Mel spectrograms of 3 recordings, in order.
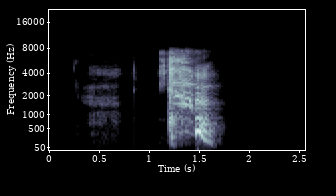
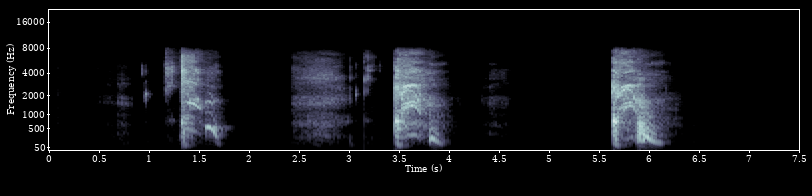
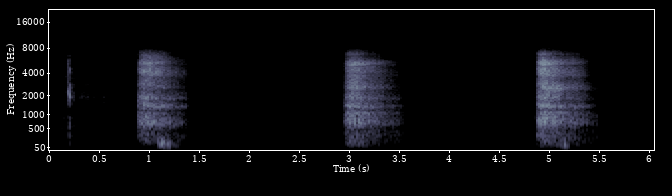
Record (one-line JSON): {"cough_length": "2.6 s", "cough_amplitude": 29341, "cough_signal_mean_std_ratio": 0.31, "three_cough_length": "7.5 s", "three_cough_amplitude": 27291, "three_cough_signal_mean_std_ratio": 0.3, "exhalation_length": "6.1 s", "exhalation_amplitude": 4485, "exhalation_signal_mean_std_ratio": 0.31, "survey_phase": "alpha (2021-03-01 to 2021-08-12)", "age": "45-64", "gender": "Female", "wearing_mask": "No", "symptom_cough_any": true, "symptom_fatigue": true, "smoker_status": "Never smoked", "respiratory_condition_asthma": false, "respiratory_condition_other": true, "recruitment_source": "Test and Trace", "submission_delay": "1 day", "covid_test_result": "Positive", "covid_test_method": "RT-qPCR"}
